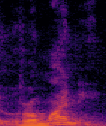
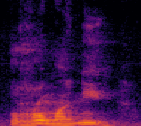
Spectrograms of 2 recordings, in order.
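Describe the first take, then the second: First: The first R sound is soft and plain. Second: The first R sound is hard and strong. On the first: "some people just say Romani" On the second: "with that hard R sound"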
